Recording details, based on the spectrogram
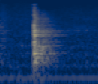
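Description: A big knife and fork scrape and knock once against a pot while seared beef is lifted. The single sharp clink fades quickly.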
